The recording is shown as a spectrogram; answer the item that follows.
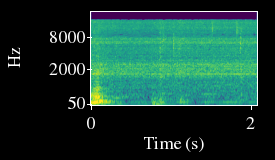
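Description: Quiet room tone, a faint steady hiss, following a man's short spoken word at the very start.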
